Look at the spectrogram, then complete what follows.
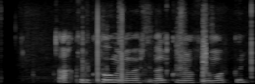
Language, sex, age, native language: Icelandic, male, 13, Icelandic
